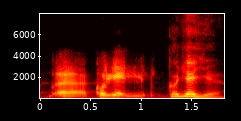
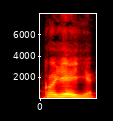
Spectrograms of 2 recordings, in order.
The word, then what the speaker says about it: Collell: que yo me lío con tanta Ille, ¿cómo pronuncias tu apellido? Collell. Vale. Collell.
